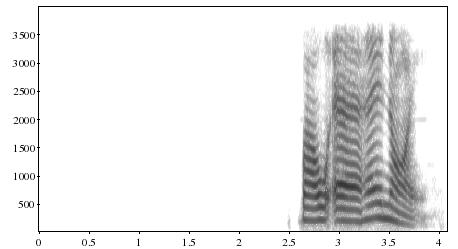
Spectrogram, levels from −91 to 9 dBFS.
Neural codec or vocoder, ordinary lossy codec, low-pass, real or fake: codec, 16 kHz, 2 kbps, FunCodec, trained on LibriTTS, 25 frames a second; none; 3.6 kHz; fake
